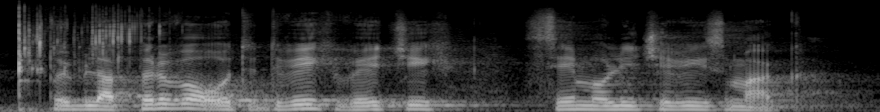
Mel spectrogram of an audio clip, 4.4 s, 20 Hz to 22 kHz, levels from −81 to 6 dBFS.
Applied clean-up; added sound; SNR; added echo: none; Sink (filling or washing); 9 dB; none.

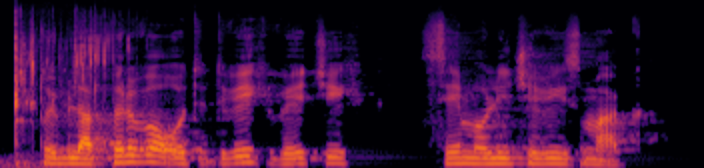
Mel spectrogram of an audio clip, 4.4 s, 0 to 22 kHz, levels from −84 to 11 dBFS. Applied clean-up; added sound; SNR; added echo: classical method spectral subtraction.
